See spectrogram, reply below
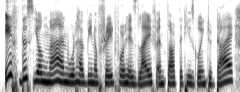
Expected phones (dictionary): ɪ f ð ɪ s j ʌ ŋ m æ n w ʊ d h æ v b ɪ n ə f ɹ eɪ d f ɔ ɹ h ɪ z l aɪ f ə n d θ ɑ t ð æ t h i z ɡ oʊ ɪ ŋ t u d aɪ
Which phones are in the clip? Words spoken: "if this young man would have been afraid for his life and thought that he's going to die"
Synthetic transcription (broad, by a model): ɪ f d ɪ s j ʌ ŋ m æ n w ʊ d h æ v b ɪ n ə f ɹ eɪ d f ɔ ɹ h ɪ z l aɪ f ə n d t ɑ t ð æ t h i z ɡ oʊ ɪ ŋ t u d aɪ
